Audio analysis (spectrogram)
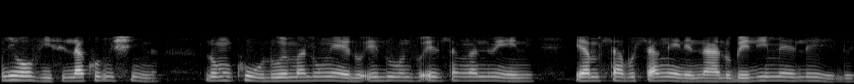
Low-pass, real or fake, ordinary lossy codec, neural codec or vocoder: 3.6 kHz; real; none; none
